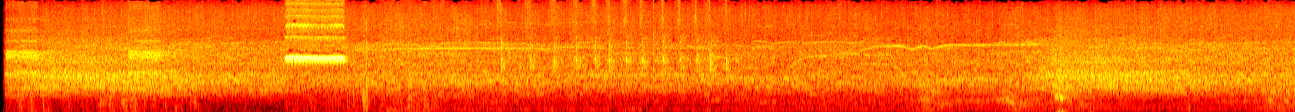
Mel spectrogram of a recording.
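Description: A start signal: one loud, high, steady whistle blast, under a second long, about three and a half seconds in. A few seconds later comes a quick run of about a dozen sharp ticks.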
